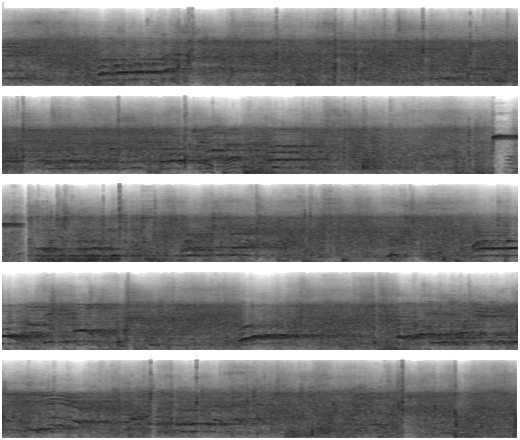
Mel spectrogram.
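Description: Indoor ice hockey game: skate blades scraping on the ice, sticks and puck clacking and bodies thudding against the boards, under a steady din of shouting voices.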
